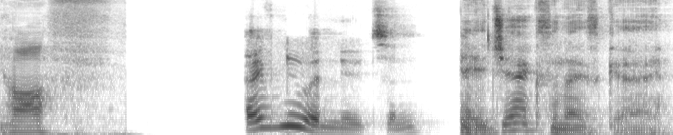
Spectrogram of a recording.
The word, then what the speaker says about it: Knutson: Hugo Nutson. Come on. No, Knutson. It's Knutson. Oh, I'm sorry. K is silent.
